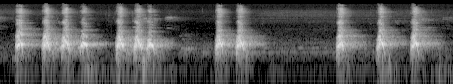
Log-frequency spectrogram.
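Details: A Pug dog barks in sharp, confident bursts, strong for its small size: quick clusters of two or three loud barks separated by short pauses, about ten barks in all, with no other sounds.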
